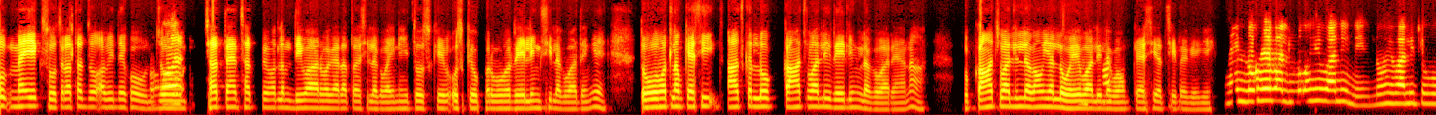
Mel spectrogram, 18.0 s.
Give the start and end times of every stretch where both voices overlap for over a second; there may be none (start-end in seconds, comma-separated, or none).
none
